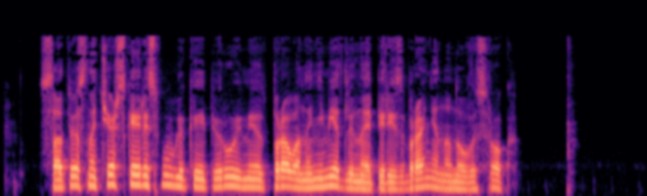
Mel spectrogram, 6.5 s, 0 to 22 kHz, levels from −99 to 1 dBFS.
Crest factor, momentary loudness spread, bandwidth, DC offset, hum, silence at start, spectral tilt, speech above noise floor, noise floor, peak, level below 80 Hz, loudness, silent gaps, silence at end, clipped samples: 18 dB; 6 LU; 11.5 kHz; under 0.1%; none; 0.4 s; -7 dB/octave; 70 dB; -88 dBFS; -2 dBFS; -52 dBFS; -19 LUFS; none; 1.45 s; under 0.1%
